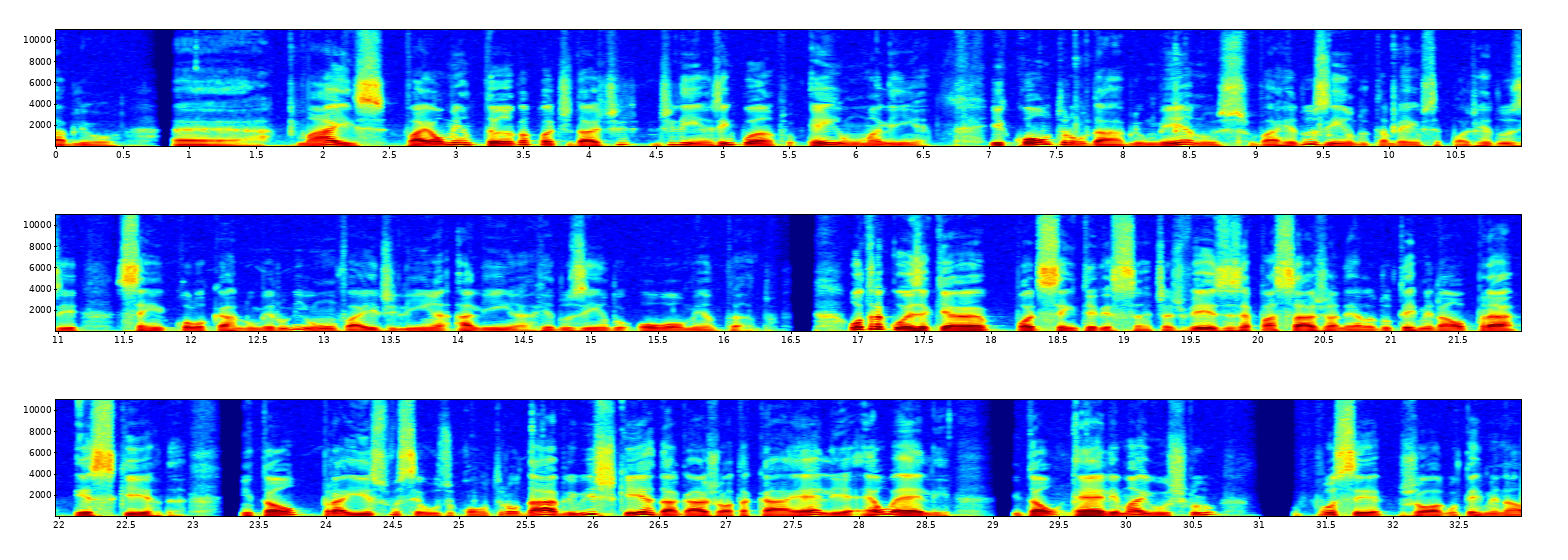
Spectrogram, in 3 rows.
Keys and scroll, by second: 7.4 ctrl+w, 8.1 -, 9.2 ctrl+w, 9.7 -, 25.3 ctrl+w, 29.4 l.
